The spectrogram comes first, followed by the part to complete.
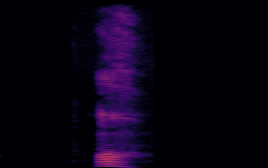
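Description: A man's single short sighing "oh", falling in pitch, about a second in.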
